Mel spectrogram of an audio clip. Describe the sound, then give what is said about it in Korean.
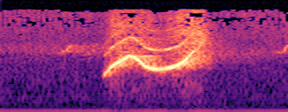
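A person whistles to call hunting dogs: one loud, high, wavering whistle lasting about half a second, its pitch dipping and rising, with a faint steady tone in the background. “필리프 대령이 휘파람으로 사냥개들을 부르며 말했다.”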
